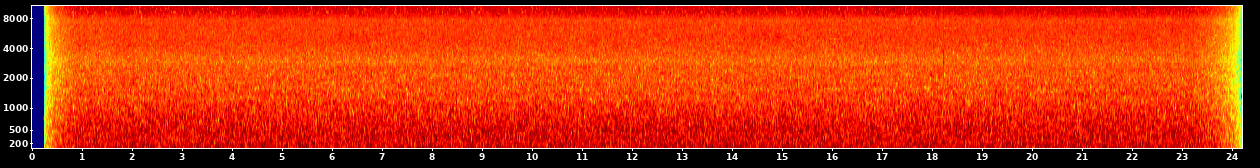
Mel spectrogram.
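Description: A swollen river rushes steadily over small waterfalls.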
